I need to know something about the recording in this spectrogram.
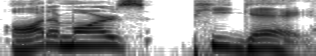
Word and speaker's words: Audemars Piguet: And I guess the rest of us boomers, it's an Audemars Piguet, I think is how you say it. I'm sure there's like a French pronunciation to it.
